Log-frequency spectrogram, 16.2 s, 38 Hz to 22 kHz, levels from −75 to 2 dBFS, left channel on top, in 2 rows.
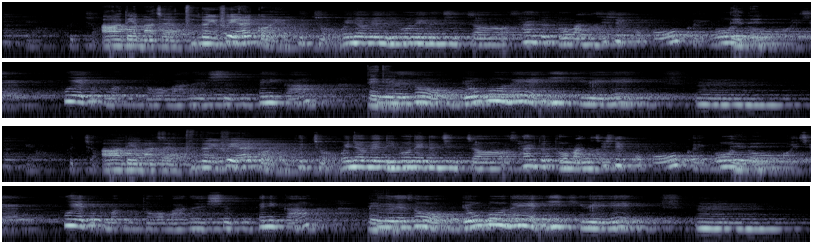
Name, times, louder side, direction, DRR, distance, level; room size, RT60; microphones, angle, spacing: voice 1, 1.0-2.9 7.3-7.6 11.7-11.9, left 2 dB, 70° left, 3 dB, 2.4 m, -24 dB
voice 2, 3.1-8.3 8.7-11.2 11.5-11.6 11.8-14.5 14.8-15.7, right 1 dB, 75° right, 1 dB, 2.8 m, -26 dB
28.5 x 18.0 x 8.5 m, 2.6 s
head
